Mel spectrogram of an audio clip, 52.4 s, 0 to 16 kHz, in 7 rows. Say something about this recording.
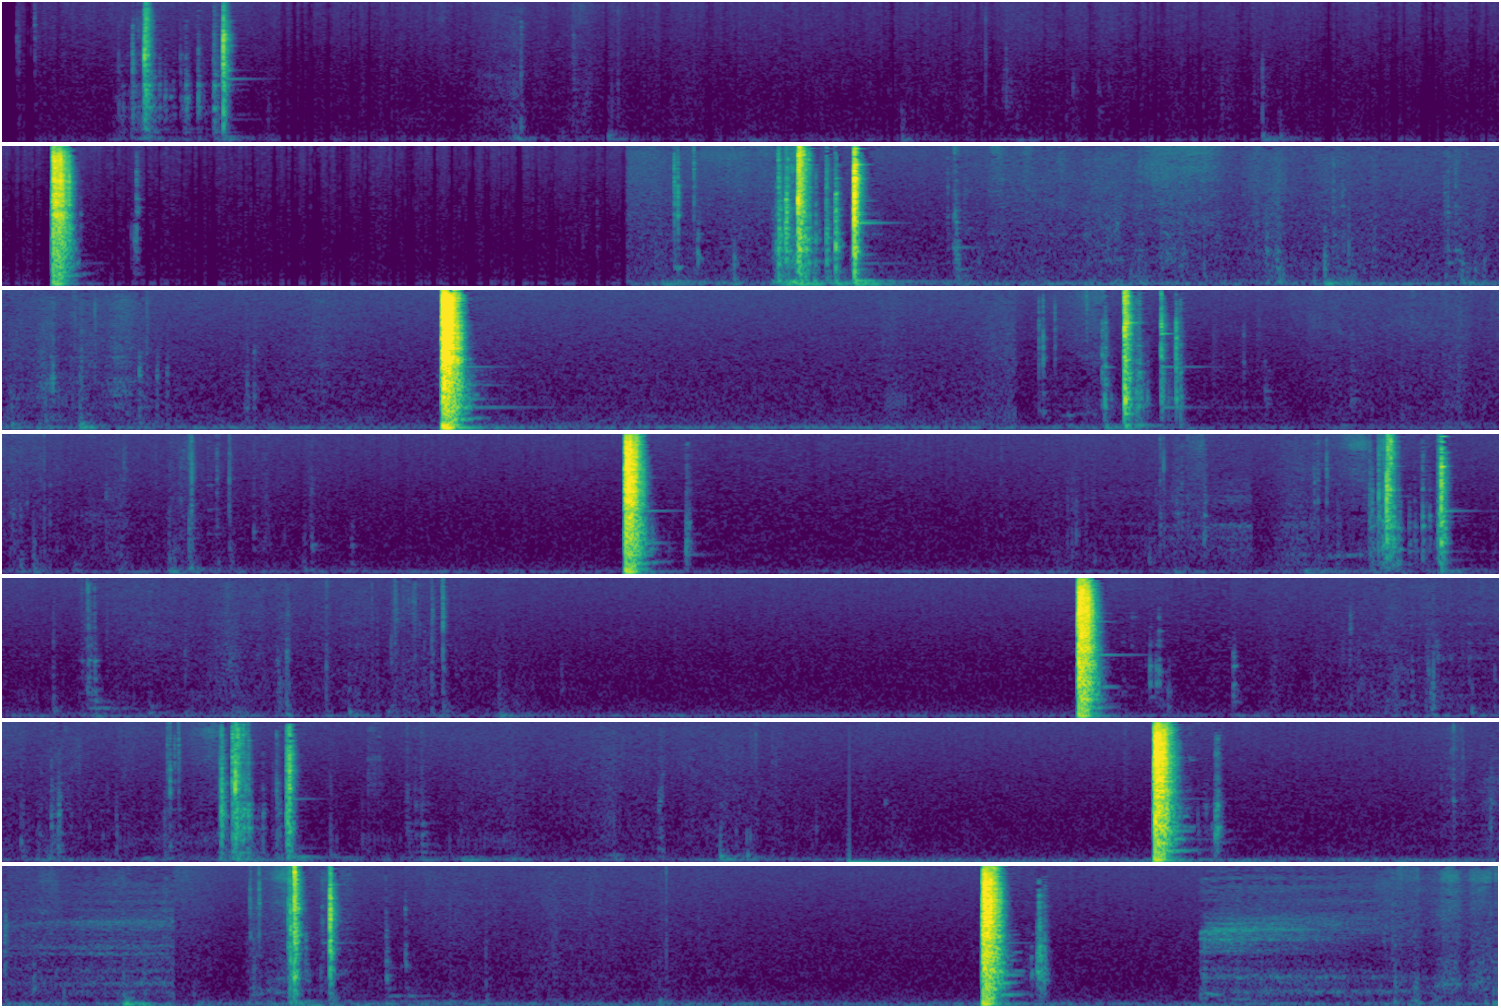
Handmade wooden crossbow as would be authentic to the medieval time period. Cock and Dry Fire, several takes. Unedited original studio recording. Only talking between takes was deleted. AKG C414 > Symetrix 528e > ProTools 96 i/o.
